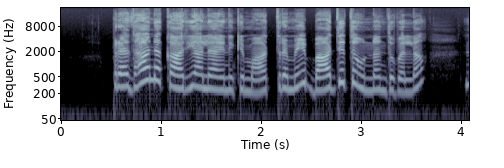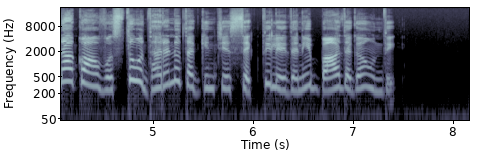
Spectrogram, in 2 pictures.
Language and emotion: Telugu, sad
